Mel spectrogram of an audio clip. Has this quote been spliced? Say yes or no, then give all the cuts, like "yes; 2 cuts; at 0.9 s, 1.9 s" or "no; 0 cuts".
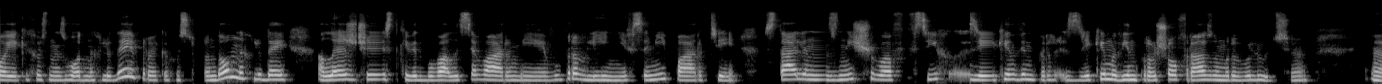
yes; 2 cuts; at 3.6 s, 9.7 s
